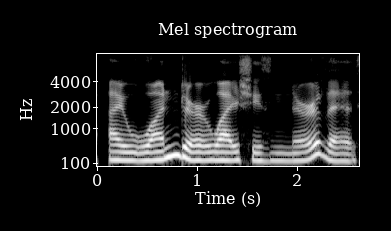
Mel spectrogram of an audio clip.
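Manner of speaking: slow, heavy, knowing, suggestive delivery. Retrying a line after being told it needs more innuendo: heavy innuendo. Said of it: "You need a little bit more innuendo next time. ... let me try that again".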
